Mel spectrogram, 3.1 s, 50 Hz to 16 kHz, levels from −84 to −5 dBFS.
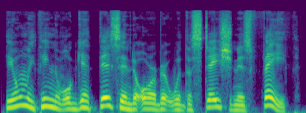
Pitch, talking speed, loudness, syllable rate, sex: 160 Hz, 275 wpm, -16 LUFS, 6.2 syllables/s, male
